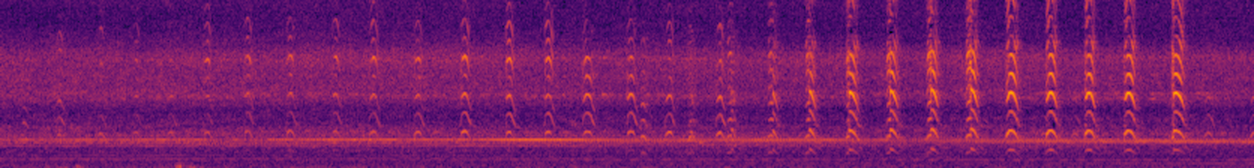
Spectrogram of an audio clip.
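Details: Southern lapwing at a rural smallholding, calling in a series of sharp, harsh notes about four per second that grow louder and more regular toward the end, over a steady background hum.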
